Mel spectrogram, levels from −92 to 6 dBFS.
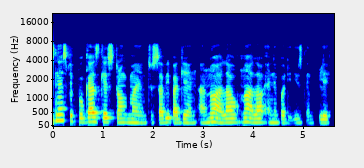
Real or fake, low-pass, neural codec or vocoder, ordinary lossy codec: real; 7.2 kHz; none; none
